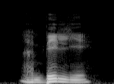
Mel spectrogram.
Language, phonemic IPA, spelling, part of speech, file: French, /be.lje/, bélier, noun, Fr-bélier.ogg
- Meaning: 1. ram (sheep) 2. battering ram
